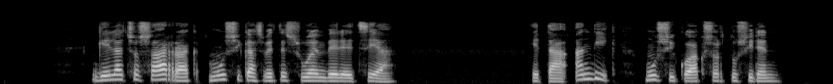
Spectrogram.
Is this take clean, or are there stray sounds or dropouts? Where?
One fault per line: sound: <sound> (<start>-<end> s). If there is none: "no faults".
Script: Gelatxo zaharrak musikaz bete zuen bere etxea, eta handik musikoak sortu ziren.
no faults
